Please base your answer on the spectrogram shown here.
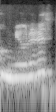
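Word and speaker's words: Meusnier: तो आज जो हमारा मोस्ट इंपोर्टेंट थ्योरम है उसका नाम है मिलरिस थ्योरम। इसकी प्रोनाउंसिएशन जो है वो काफी डिफरेंट है। कुछ लोग इसको म्यूरिस थ्योरम कहते हैं, कुछ लोग इसको मिलरिस थ्योरम कहते हैं।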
